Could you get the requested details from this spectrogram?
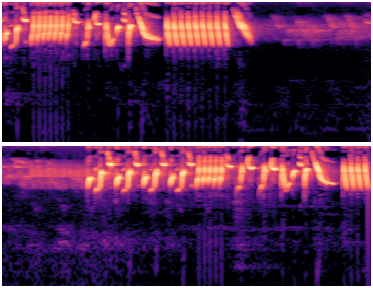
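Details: European goldfinch, Algerian style, singing a loud, fast song of rapid trilled twittering phrases and buzzy rattles, pausing about two seconds before resuming with sliding whistled notes.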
